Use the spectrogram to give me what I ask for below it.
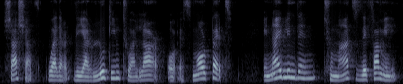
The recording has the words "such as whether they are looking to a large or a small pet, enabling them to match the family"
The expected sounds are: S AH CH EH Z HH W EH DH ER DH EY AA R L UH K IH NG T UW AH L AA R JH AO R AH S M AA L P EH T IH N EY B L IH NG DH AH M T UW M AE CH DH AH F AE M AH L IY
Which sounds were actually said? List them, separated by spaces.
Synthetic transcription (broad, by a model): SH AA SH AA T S W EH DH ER DH EY AA R L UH K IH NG T UW AH L AA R AO R AH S M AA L P EH T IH N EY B L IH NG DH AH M T UW M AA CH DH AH F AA M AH L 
